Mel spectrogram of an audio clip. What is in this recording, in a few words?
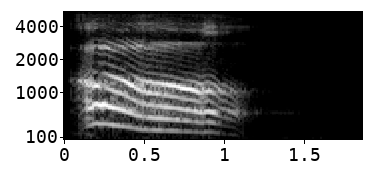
die; payned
